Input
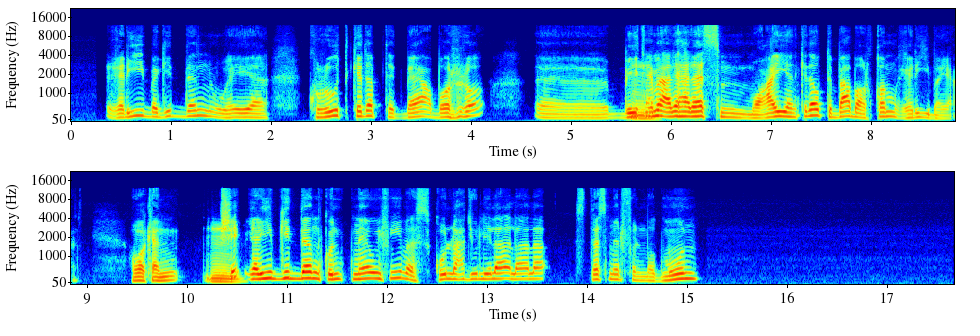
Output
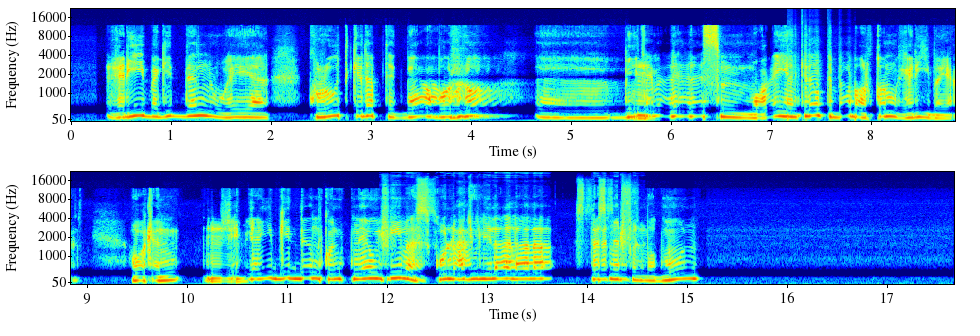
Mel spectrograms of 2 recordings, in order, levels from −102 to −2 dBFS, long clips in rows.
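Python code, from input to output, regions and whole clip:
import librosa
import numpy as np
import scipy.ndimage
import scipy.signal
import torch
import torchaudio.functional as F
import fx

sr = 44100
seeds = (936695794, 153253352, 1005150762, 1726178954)

y = fx.chain(x, sr, fx.fixed_phaser(hz=360.0, stages=8),
    fx.echo_feedback(ms=101, feedback_pct=37, wet_db=-12.0), at=(3.36, 5.65))
y = fx.chain(y, sr, fx.median_filter(points=25),
    fx.band_squash(depth_pct=40), at=(7.17, 7.85))
y = fx.chain(y, sr, fx.echo_single(ms=77, db=-12.0),
    fx.resample_linear(factor=2), at=(11.93, 14.59))
y = scipy.signal.sosfilt(scipy.signal.ellip(3, 1.0, 40, [210.0, 710.0], 'bandstop', fs=sr, output='sos'), y)
y = fx.tilt_shelf(y, sr, db=-5.5, hz=900.0)
y = fx.over_compress(y, sr, threshold_db=-31.0, ratio=-0.5)
y = y * librosa.db_to_amplitude(5.5)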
